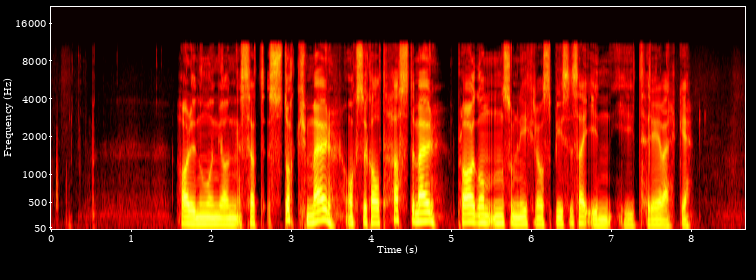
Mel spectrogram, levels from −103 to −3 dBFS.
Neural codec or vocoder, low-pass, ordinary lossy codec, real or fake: none; 10.8 kHz; none; real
